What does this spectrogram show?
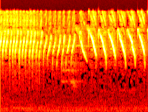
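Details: Canary song used to stimulate other canaries to sing: fast trills of high notes, then slower, louder descending whistled sweeps repeated about three times a second.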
